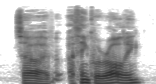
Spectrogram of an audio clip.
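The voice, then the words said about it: Weak attempted New Zealand accent. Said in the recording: “I can't do the Kiwi accent so well though.”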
